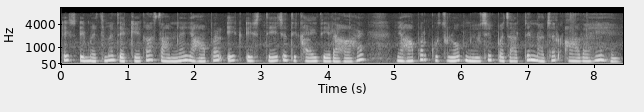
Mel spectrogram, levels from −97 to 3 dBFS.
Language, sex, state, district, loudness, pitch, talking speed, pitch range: Hindi, female, Rajasthan, Jaipur, -17 LUFS, 215 Hz, 165 wpm, 200-245 Hz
